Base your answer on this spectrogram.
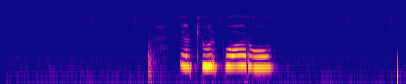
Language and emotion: Russian, sad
